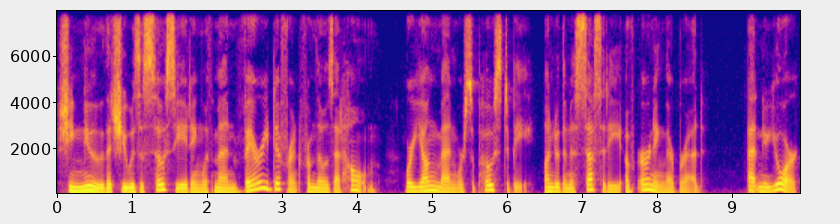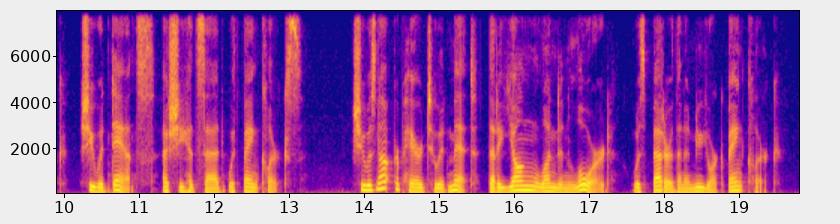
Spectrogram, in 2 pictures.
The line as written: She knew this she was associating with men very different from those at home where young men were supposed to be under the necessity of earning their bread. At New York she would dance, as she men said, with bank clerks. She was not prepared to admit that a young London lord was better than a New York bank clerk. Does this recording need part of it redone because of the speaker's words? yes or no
yes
